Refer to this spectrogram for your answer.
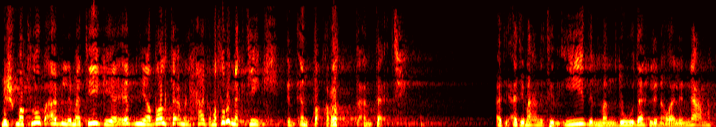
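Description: A man's voice: high voice, very fast, a little mellow, big-room sound, dull audio. A man with an Egyptian Arabic accent preaching a sermon, asking questions and answering them himself in a conversational way.

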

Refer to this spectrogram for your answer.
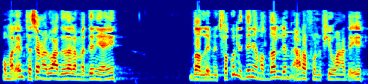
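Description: Fast-talking Egyptian preacher in a hall. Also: male voice, on the high side. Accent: Egyptian Arabic. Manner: asks the audience questions and answers them himself; quotes verses slowly and with emphasis. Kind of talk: sermon on scripture. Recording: dull, echoey hall recording.

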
